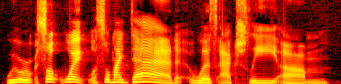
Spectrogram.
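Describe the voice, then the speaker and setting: Bubbly woman with a lively voice. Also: lowish voice, measured pace, no echo, studio quality. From born in Thailand, raised in Los Angeles. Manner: bubbly, laughs often, acts out quotes. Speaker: comedian guest. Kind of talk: casual podcast interview.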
